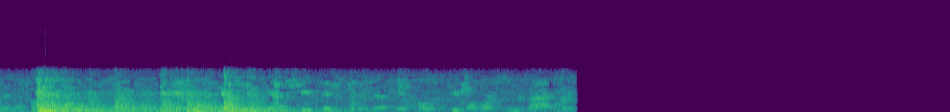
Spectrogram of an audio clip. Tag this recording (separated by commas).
Speech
